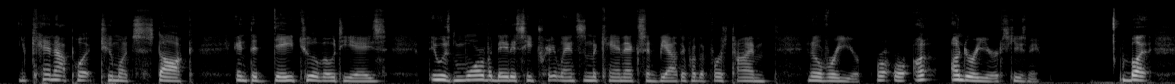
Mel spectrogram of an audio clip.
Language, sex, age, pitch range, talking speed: English, male, 20-39, 170-215 Hz, 215 wpm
